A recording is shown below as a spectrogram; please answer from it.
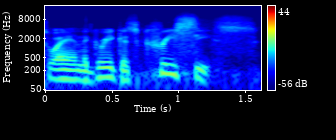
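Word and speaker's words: κρίσις: in the greek is crisis crisis it's where we get our noun crisis right and although the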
